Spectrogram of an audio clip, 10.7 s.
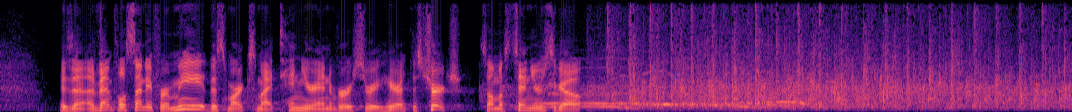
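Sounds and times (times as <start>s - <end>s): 
speech: 0.6s - 6.2s
audience applause: 5.4s - 10.7s.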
